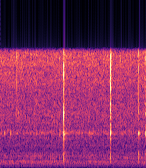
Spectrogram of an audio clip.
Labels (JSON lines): {"label": "anthrophony, boat engine", "recorder": "HydroMoth"}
